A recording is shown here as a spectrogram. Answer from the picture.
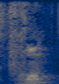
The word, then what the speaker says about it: front: No, it's quite easy actually. It's front, but it's actually it's spelt like the word front.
